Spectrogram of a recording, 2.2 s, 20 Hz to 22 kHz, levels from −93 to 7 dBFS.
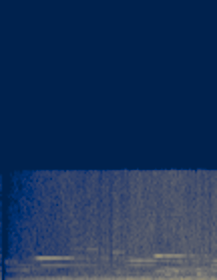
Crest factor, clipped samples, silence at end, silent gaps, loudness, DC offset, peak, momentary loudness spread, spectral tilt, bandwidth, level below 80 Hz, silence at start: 16 dB; under 0.1%; 0 s; none; -39 LUFS; under 0.1%; -24 dBFS; 10 LU; -4.5 dB/octave; 9.2 kHz; -42 dBFS; 0 s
